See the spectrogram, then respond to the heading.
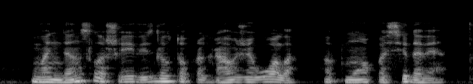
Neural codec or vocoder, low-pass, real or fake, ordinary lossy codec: none; 7.2 kHz; real; AAC, 64 kbps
